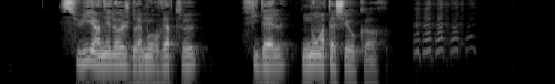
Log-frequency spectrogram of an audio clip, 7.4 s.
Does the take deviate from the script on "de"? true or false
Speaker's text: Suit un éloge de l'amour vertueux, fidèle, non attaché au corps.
false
